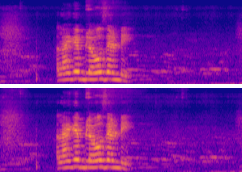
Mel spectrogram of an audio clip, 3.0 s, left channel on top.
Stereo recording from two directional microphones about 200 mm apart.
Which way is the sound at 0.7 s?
15° left (ahead or behind).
